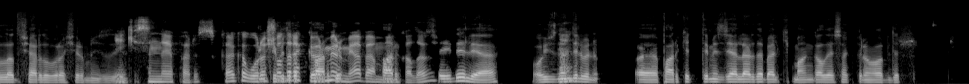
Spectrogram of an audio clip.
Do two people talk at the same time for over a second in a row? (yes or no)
yes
